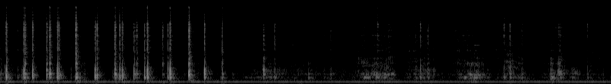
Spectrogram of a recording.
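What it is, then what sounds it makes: Plastic container lid tapped with nails. The round, glossy lid of a dog flea-collar package, a hollow container about palm to hand size and probably plastic, is tapped with the fingertips and long natural nails of both hands. A quick run of sharp, bright clicky taps gives way to softer, quieter tapping and brushing. A low steady hum sits underneath throughout.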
